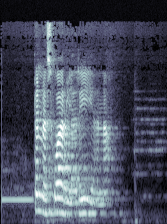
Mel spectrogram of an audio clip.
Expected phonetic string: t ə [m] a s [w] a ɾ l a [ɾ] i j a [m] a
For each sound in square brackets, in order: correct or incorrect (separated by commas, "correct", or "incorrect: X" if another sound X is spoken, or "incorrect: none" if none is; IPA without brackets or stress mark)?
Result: incorrect: n, correct, correct, incorrect: n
